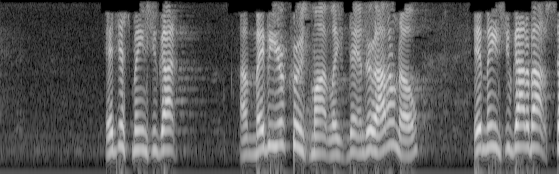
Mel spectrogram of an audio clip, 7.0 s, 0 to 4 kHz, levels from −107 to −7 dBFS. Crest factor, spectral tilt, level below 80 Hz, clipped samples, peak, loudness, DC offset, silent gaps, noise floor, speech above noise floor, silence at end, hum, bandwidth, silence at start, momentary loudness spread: 22 dB; -2 dB/octave; -74 dBFS; under 0.1%; -8 dBFS; -28 LUFS; under 0.1%; none; -69 dBFS; 42 dB; 0 s; none; 4 kHz; 1.35 s; 9 LU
